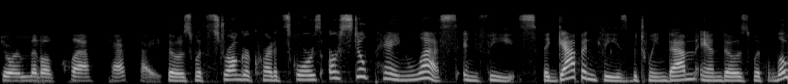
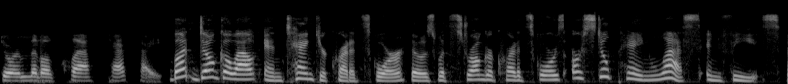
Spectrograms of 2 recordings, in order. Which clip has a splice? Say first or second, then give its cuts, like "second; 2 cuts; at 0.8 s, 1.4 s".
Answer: first; 1 cut; at 1.6 s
